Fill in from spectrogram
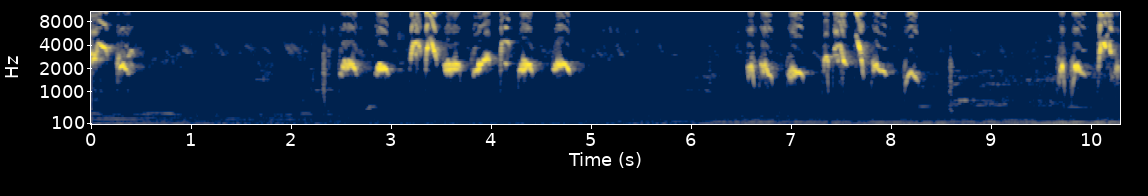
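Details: Greater green leafbird in lively song, used as a lure to prompt other birds: bursts of short whistled and chattering notes in two bouts separated by a quiet gap, over low background rumble.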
